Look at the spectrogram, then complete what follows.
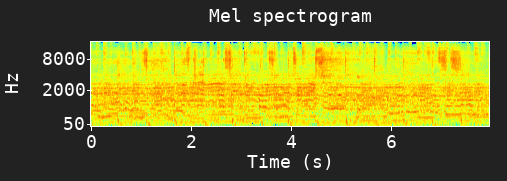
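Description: Rock band playing live, loud: electric guitar and drums with a lead vocal singing over them, recorded from among the arena audience.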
